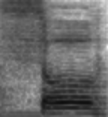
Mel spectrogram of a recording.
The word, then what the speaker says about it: Seoul: What about Seoul, Korea? Same pronunciation as I have a soul, Seoul, Korea.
